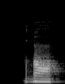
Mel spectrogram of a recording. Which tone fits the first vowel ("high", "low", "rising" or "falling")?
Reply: high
